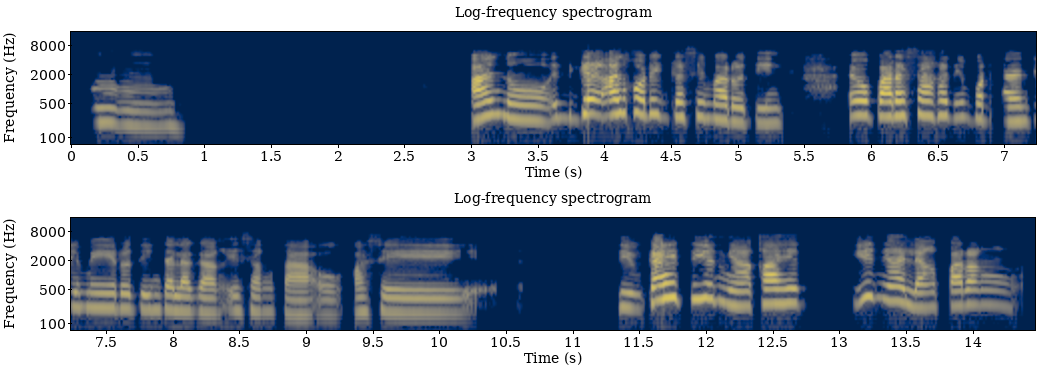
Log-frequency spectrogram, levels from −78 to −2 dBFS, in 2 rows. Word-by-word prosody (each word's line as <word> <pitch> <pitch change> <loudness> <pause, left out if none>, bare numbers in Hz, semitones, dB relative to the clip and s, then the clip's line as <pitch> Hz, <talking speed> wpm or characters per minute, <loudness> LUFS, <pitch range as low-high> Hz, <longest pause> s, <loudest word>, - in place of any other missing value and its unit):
Mm. 175 -5 -13 2.2
Ano 240 -4 +3
ibigay 260 +5 +2
ano 300 +2 +6
ko 320 -2 +3
rin 305 -4 -5
kasi 270 0 -4
ma-routine, 210 -5 -2 0.5
ewan 290 0 +3
para 280 +1 +7
sa'kin 285 -1 -1
importante 225 -3 -2
may 215 -1 -6
routine 195 -1 -8
talaga 180 -3 -2
ang - - -21
isang 180 -1 -11
tao 155 -1 -5
kasi 175 +1 -9 1.7
yu 215 -3 -7
kahit 315 +2 +6
yun 325 -1 0
nga, 230 -1 0
kahit, 260 +1 +2 0.3
yun 345 +6 -3
nga 295 -2 0
lang 220 -1 -1
parang 240 -1 -2
235 Hz, 115 wpm, -22 LUFS, 200-280 Hz, 2.2 s, para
